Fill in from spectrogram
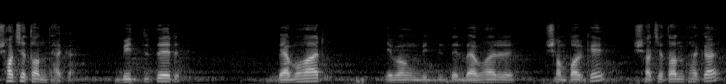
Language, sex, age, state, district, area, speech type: Bengali, male, 30-45, West Bengal, Howrah, urban, spontaneous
